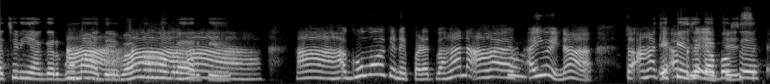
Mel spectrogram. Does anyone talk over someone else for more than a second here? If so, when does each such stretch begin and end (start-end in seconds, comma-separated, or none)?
0.7-2.1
